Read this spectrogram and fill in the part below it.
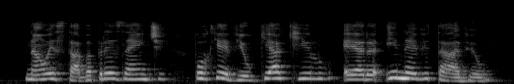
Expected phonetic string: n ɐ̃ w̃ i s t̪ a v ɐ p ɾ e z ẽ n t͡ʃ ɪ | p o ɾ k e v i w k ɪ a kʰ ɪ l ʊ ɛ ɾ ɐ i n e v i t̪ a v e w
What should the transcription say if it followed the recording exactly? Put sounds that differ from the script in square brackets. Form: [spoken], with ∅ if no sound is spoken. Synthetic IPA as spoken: n ɐ̃ w̃ [e] s t̪ a v ɐ p ɾ e z ẽ n t͡ʃ ɪ | p o ɾ k e v i w k ɪ a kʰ [i] l ʊ ɛ ɾ ɐ i n e v i t̪ a v e w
